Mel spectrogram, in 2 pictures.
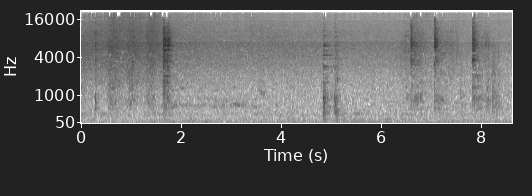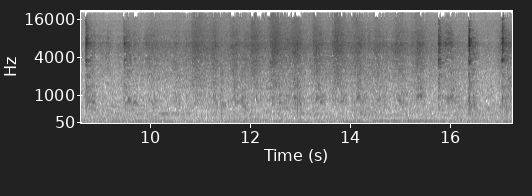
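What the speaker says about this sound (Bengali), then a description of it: "ভালো করে পেঁয়াজ বাটা আর তেজপাতাটা তেলের মধ্যে কষতে হবে" Onion paste and bay leaf sautéed in oil for a paneer curry, a quiet continuous sizzle broken by scattered sharp clicks and taps of a utensil against the pan, no talking.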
